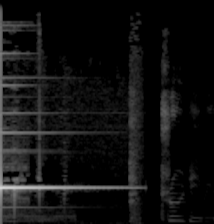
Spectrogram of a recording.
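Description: Logo-sting sound effect: a single bright metallic ding ringing out with one high tone, fading away to nothing about a second and a half in.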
